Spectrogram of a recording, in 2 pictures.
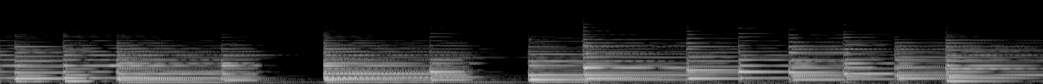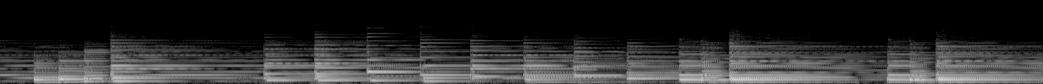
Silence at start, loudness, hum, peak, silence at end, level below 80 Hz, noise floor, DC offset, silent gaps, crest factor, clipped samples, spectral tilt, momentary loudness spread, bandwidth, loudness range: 0 s; -23 LUFS; none; -4 dBFS; 0 s; -56 dBFS; -54 dBFS; under 0.1%; none; 18 dB; under 0.1%; -10 dB/octave; 11 LU; 5 kHz; 4 LU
